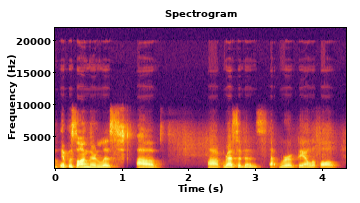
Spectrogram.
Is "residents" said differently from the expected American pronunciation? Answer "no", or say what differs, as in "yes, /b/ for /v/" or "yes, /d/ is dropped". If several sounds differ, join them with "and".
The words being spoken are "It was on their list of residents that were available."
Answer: no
